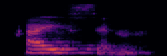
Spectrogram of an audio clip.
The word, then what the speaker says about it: heißen: to find out that we pronounce double S as S. Okay, so that Esset is not a B. Let me be the first one to tell you, if you've never heard it and you've been thinking it that is letter B, no, it is not. It is actually two S's that are represented by this Esset, okay? For example, zum Beispiel, we have the word heißen.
